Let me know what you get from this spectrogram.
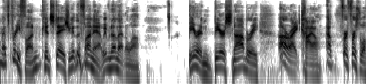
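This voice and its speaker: This medium-pitched, sharp-toned man is livestreaming a music and chat show from his home backyard. He chats casually with viewers, pokes fun at himself, curses a lot and sometimes improvises songs. No room sound is audible.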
